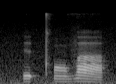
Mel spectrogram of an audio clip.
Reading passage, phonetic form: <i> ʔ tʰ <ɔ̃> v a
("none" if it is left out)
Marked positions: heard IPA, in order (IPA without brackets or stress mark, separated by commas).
ɪ, ɔ̃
